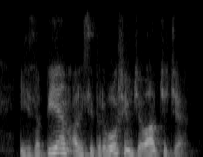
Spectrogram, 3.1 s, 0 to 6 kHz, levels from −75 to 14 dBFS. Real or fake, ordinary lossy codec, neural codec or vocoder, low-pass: real; Opus, 16 kbps; none; 5.4 kHz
